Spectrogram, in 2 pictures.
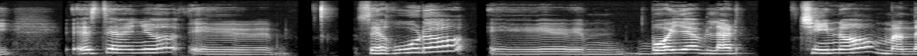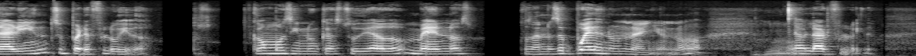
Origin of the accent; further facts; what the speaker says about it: Sinaloa, Mexico; Por ejemplo, en Sinaloa no lo hacemos. Es algo que no se hace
